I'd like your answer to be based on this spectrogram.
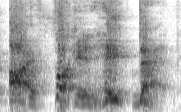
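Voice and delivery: loud, slow, drawn-out furious yell; hateful attacker's shout. Retold or imitated. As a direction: bellow it out as an imagined attacker. Imitating a hateful attacker's outburst.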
